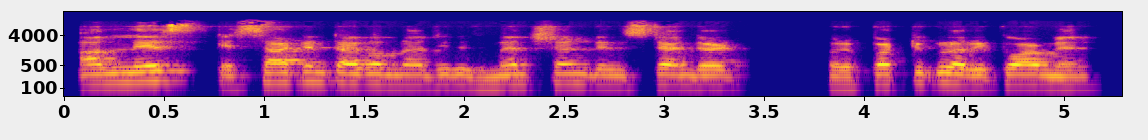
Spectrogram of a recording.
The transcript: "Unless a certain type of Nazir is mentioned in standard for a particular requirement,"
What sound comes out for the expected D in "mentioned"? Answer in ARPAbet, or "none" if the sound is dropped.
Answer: D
